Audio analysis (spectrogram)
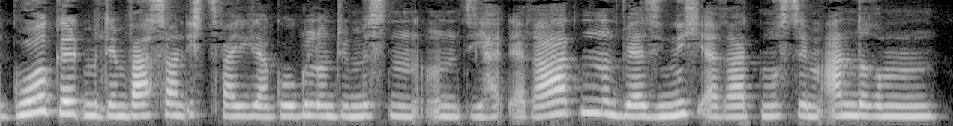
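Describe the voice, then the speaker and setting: A woman's voice: high voice, dry recording. A young woman reading a children's story aloud and then chatting casually, laughing at her own slips. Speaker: vlogger. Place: indoors, sitting on a bed.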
